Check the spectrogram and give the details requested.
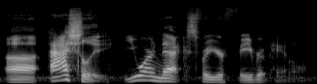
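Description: A man co-hosting a casual podcast, animated and laughing often as he leads each segment. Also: mid-range voice, normal speed. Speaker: podcast co-host.

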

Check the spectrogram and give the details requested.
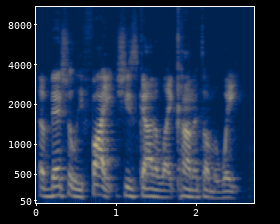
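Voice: medium pitch, fairly quick, a loud crowd. A podcast co-host in casual talk about a book, making wry, joking asides.

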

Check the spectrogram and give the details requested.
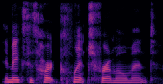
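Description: Female story reader, slightly low register, audiobook-style narration of fiction, dry and close recording. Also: fairly even intonation, normal speed, a bit bright, smooth, no room sound.

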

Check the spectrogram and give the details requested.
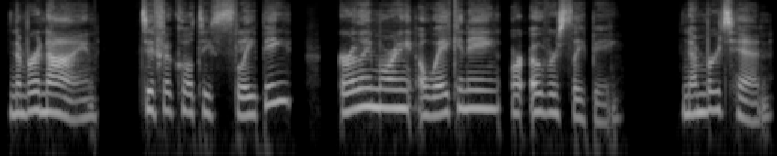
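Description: A woman hosting a podcast, reading a prepared intro in a clear, measured way. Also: medium pitch, no echo, studio quality. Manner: clear, measured reading, laughs easily in chat. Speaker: podcast host. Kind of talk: scripted intro then casual interview chat.

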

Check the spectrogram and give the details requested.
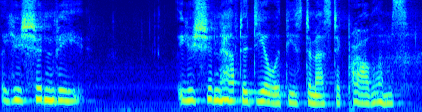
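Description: An actress playing an eager, apologetic young secretary and secret mistress in a live radio drama, confiding and deferential. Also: female voice, on the high side, normal speed, a bit bright, slightly rough. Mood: tender, apologetic. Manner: deferential, hesitant in dialogue, confiding in narration. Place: live on stage in a theater.

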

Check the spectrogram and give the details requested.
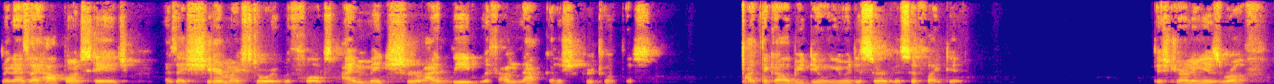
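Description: A man speaks in a deep, level voice with little rise and fall, hosting his own podcast. He talks earnestly, circling back over his phrases and tagging them with "right?". The room around him sounds echoey. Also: monotone, normal speed, a bit bright. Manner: earnest, repeats phrases for emphasis; frequent tag "right?". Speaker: podcast host. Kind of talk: solo podcast monologue.

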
